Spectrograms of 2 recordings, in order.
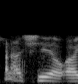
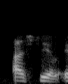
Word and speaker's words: Ashil: It's Ashiel, actually. Ashiel, A-S-H-I-L.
